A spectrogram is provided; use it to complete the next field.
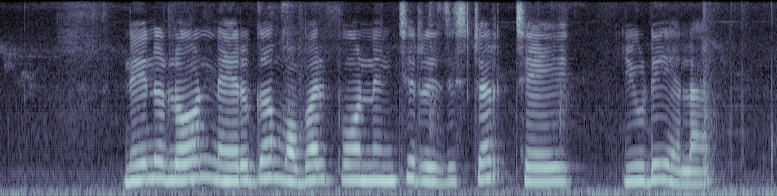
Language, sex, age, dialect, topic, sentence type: Telugu, female, 18-24, Utterandhra, banking, question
